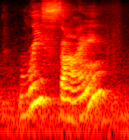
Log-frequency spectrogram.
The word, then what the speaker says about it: resign: Sign, foreign, design, resign, and champagne. You noticed? All of the words have GN next to each other, both consonants, and the G becomes silent.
